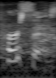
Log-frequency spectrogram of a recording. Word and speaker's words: Persis: Persis. Yes. I said it right. Yes. I like it because purses. It makes it easy to remember because Yeah. I like to remember purses.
